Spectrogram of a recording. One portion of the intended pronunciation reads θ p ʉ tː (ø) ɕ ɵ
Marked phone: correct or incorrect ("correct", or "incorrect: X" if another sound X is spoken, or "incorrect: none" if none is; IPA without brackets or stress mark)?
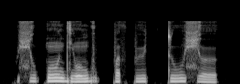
incorrect: u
